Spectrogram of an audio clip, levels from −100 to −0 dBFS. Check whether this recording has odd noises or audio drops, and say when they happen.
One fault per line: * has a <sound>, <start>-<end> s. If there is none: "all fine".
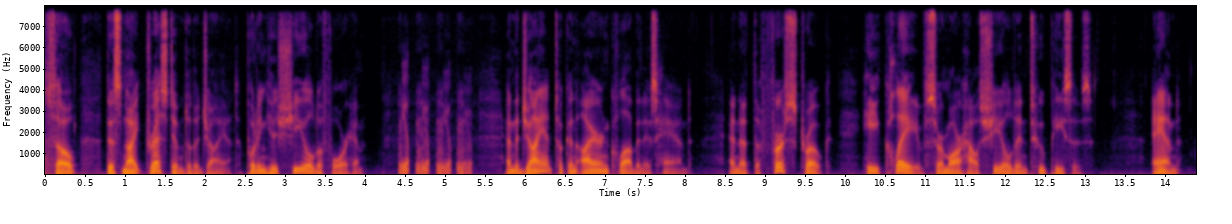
* has a laugh, 4.4-5.3 s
